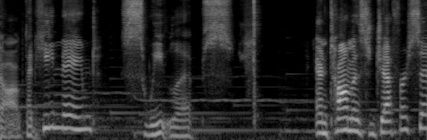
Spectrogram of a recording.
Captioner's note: lips smooching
